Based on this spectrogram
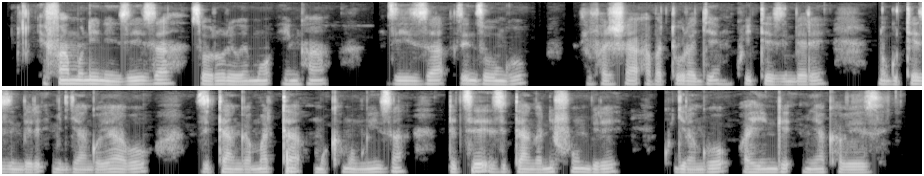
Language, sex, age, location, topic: Kinyarwanda, male, 25-35, Nyagatare, agriculture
